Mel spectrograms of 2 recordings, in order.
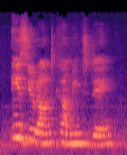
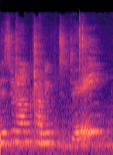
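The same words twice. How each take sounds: First: The stress falls on the verb coming. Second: The stress falls on the word today. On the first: The question is whether she is coming or not. "we're stressing the verb" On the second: The timing is surprising; tomorrow was expected. "Today? I didn't know. I thought it was tomorrow"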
